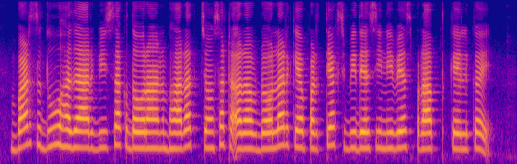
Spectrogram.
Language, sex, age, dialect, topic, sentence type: Maithili, female, 25-30, Eastern / Thethi, banking, statement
